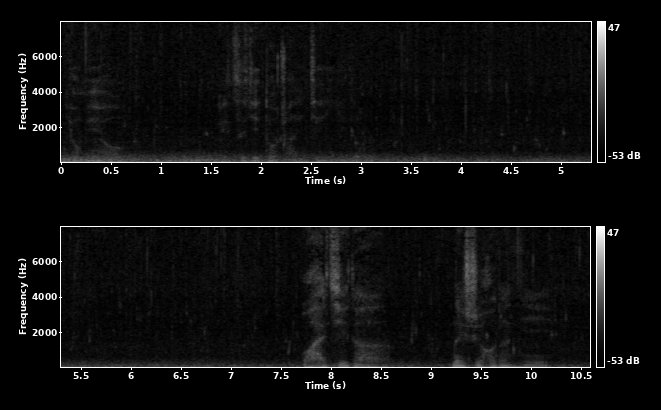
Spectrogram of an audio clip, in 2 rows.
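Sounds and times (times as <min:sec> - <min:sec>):
low rumbling: 0:00.0 - 0:08.9
heavy rain during a thunderstorm: 0:00.0 - 0:10.5
speech: 0:01.8 - 0:03.8, 0:07.9 - 0:08.6, 0:09.2 - 0:10.3.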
